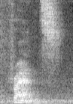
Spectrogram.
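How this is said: It is said with an American accent. "the American pronounce it as France"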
